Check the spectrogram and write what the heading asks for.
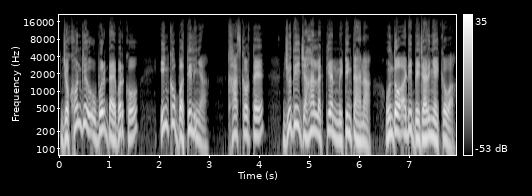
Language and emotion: Santali, angry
